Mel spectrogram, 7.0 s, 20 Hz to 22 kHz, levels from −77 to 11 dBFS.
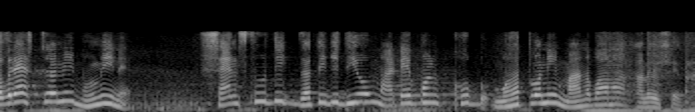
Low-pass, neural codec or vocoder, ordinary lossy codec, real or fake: none; codec, 16 kHz, 1 kbps, X-Codec, HuBERT features, trained on balanced general audio; none; fake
